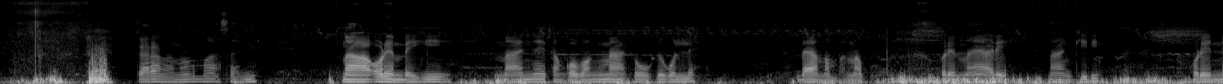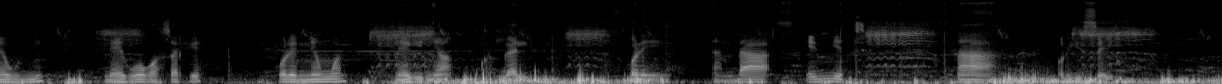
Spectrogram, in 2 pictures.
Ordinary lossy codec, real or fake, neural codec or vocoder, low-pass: none; fake; vocoder, 44.1 kHz, 128 mel bands every 256 samples, BigVGAN v2; none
